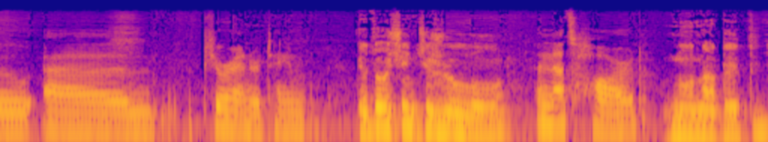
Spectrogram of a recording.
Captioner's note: foreign language not transcribed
